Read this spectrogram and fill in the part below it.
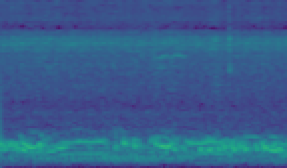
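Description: A Madrasi pigeon coos continuously up close, a low, wavering rolling call repeating without break over a faint hum.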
